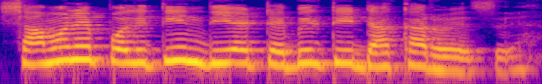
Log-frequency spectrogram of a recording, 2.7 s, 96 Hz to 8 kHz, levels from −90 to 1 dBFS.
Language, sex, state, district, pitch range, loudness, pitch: Bengali, female, Assam, Hailakandi, 245-300 Hz, -12 LUFS, 285 Hz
